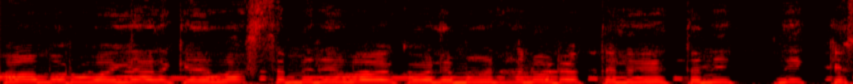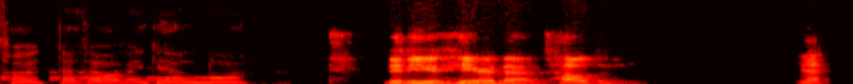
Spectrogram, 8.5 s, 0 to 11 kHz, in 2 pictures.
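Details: Woman, a few months after left vocal fold paralysis with the fold about 1 mm from midline, before injection augmentation; wrong compensatory technique giving abnormally high falsetto-like pitch; unilateral vocal fold paralysis.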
